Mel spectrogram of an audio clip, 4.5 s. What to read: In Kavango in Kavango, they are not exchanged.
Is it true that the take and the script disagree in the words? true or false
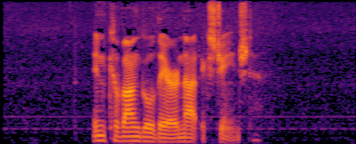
true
